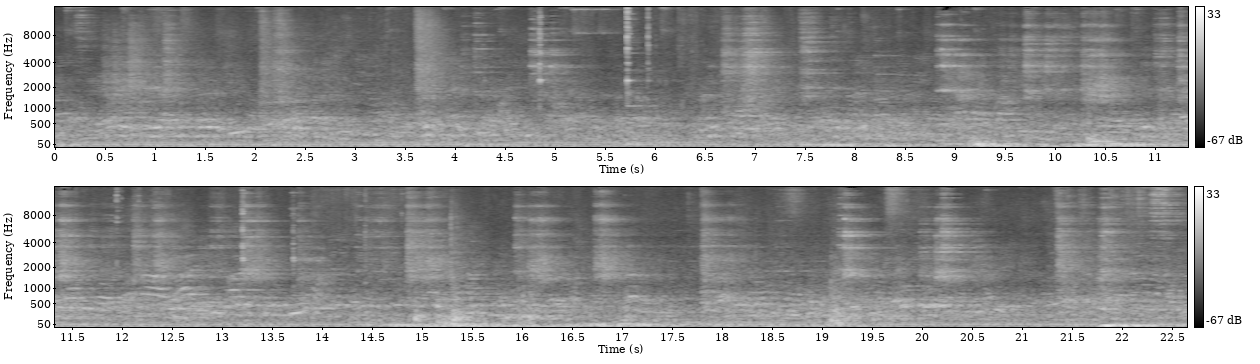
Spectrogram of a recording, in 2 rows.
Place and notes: zurich main station, bar Les Arcades
recorded june 16, 2008. - project: "hasenbrot - a private sound diary"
